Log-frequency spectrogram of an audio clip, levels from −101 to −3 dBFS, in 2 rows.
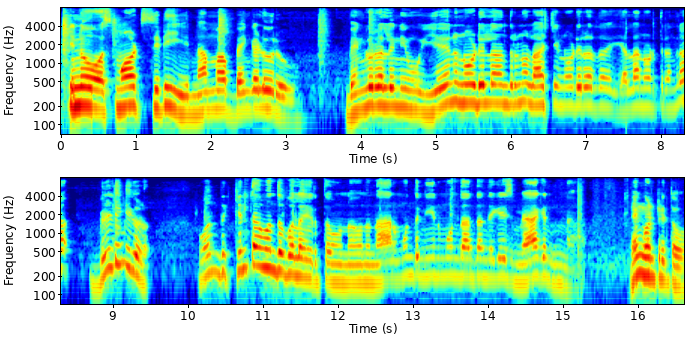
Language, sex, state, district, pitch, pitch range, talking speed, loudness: Kannada, male, Karnataka, Raichur, 195 Hz, 175-210 Hz, 115 wpm, -21 LUFS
